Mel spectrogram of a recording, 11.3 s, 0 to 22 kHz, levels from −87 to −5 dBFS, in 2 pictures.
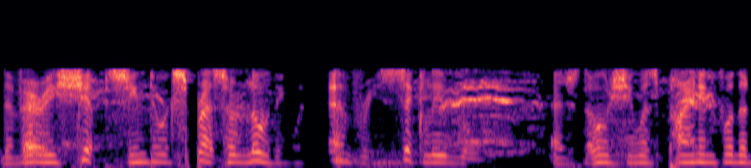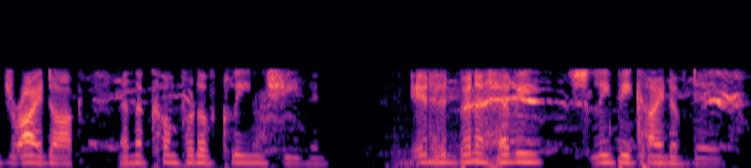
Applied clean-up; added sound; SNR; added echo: classical method spectral subtraction.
